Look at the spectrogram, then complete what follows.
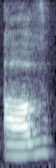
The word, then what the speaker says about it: of: speakers make this mistake even though the word of is spelled with an F we pronounce the word of with a voiced I know this sounds crazy but it's true for example Statue of Liberty and notice how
